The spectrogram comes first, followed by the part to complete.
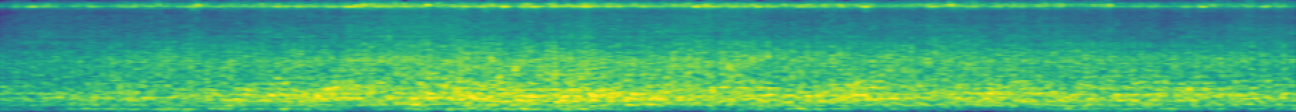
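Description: Coastguard search-and-rescue helicopter close overhead, its rotors and engines making a dense, steady rushing noise. The noise grows louder over the first couple of seconds as the helicopter comes in, then holds.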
